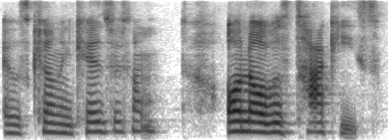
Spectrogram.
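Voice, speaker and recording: A woman's voice: mid-range voice, fairly even intonation, quick pace, vocal fry. A woman hosting a food vlog, chatting casually to viewers in colloquial slang and repeating phrases for emphasis. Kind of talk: casual chat to viewers during a mukbang livestream.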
